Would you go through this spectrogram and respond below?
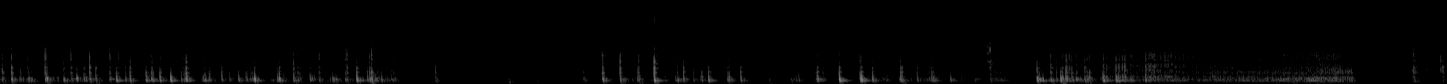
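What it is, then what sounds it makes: Metal box. A metal box is tapped with rapid, short, dull knocks for about four seconds, then, after a brief pause, with another run of taps. This is followed by a steady, broadband scraping or brushing sound on the box for about three seconds before a last few taps.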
